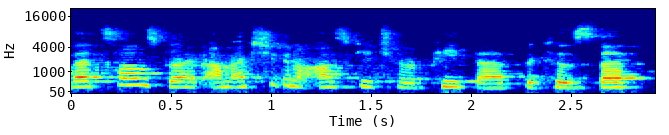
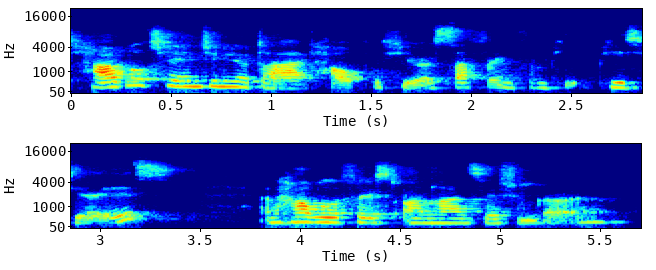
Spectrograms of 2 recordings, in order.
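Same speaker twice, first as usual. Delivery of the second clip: plain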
